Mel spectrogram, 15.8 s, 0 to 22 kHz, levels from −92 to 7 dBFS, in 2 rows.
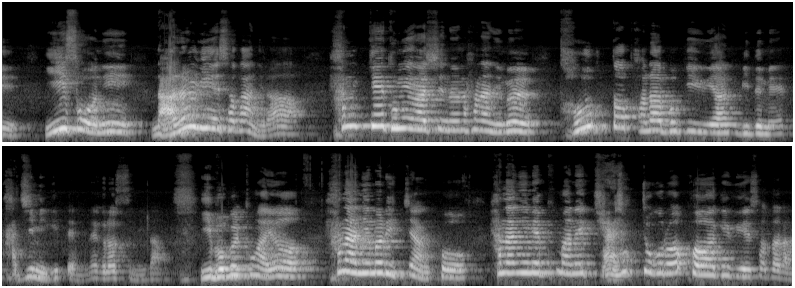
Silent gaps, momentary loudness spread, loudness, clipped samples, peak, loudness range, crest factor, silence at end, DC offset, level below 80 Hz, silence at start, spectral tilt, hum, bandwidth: none; 15 LU; -17 LUFS; under 0.1%; 0 dBFS; 6 LU; 16 dB; 0 s; under 0.1%; -60 dBFS; 0 s; -6.5 dB/octave; none; 11 kHz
